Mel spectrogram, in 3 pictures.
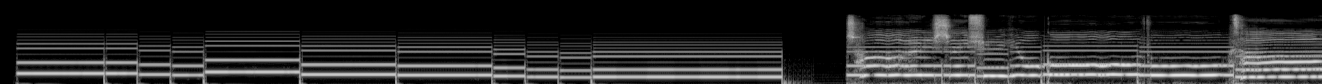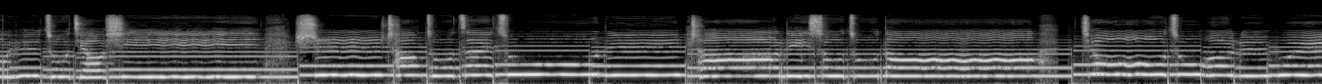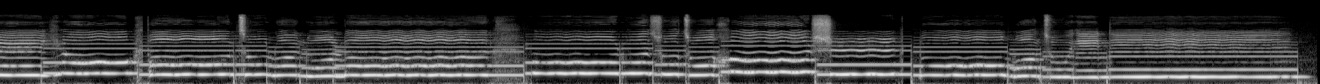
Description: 独唱（第一声）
